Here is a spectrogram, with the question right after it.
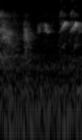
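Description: Small birds chirp and tweet in a large aviary, several short high calls scattered over a soft background hum, moderately close and with no voices.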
